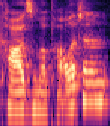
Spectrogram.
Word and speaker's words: Cosmopolitan: But when we say it in the full word, Cosmopolitan, there's no stress on that one. So it's actually a schwa, an sound. So that sounds like Cosmopolitan.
